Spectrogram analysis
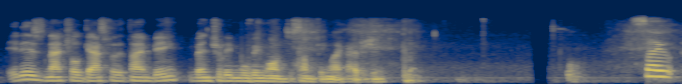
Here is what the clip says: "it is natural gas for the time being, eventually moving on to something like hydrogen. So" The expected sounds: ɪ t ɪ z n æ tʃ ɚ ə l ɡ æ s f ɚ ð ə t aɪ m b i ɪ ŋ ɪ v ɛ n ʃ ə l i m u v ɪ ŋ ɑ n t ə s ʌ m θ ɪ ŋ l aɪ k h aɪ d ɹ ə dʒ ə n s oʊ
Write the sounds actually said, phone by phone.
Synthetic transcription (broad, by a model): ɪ t ɪ z n æ tʃ ɚ ə l ɡ æ s f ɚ ð ə t aɪ m b i ɪ ŋ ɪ v ɛ n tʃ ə l i m u v ɪ ŋ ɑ n t ə s ʌ m θ ɪ ŋ l aɪ k h aɪ d ɹ ə dʒ ə n s oʊ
